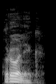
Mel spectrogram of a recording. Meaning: 1. roller, roll (that which rolls) 2. bowl 3. pulley, block 4. sheave 5. trundle 6. caster 7. (colloquial) in-line skates 8. video clip
- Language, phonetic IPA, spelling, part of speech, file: Russian, [ˈrolʲɪk], ролик, noun, Ru-ролик.ogg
